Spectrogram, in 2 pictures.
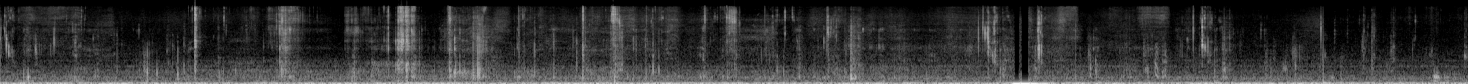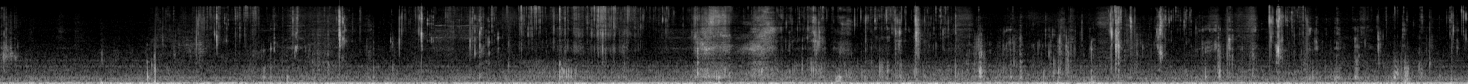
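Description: Close-miked chewing and biting of pepperoni pizza, with wet mouth clicks and crunches of crust coming irregularly, and swallows of an iced drink around the middle. A single brief loud knock about ten seconds in, over a steady low hum.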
